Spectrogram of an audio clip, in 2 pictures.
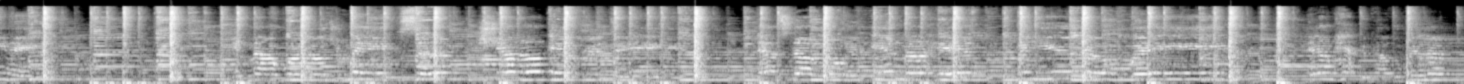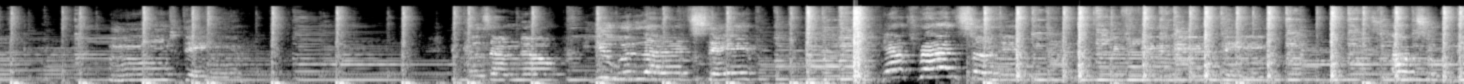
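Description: Live acoustic country music: a man's voice singing over a strummed acoustic guitar, with a steady low percussive beat that drops out briefly about three-quarters of the way through.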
